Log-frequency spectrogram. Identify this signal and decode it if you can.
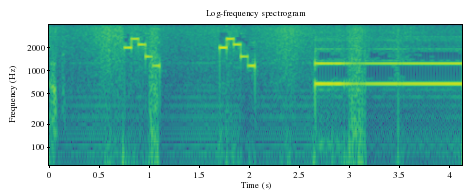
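Five-tone selective call (ZVEI), heard as quick runs of five tones, tones of about 70 ms. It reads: 88952 88952
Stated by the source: ZVEI five-tone call received by SDR.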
